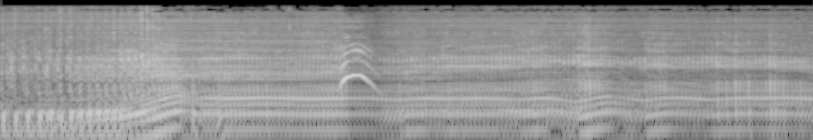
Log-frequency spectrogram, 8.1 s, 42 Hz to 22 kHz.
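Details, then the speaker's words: Old Detroit Diesel three-cylinder in a dragline crane abandoned in the woods 20+ years, first start after draining water from fuel filter: brief rev, then even, steady drone with no misses, firing on all three cylinders. "uh to me it sounds good i don't know oh yeah it doesn't sound bad at all it's hitting on all three"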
